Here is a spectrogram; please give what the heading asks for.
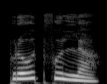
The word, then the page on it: ಪ್ರತಿಫಲ: prati phala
